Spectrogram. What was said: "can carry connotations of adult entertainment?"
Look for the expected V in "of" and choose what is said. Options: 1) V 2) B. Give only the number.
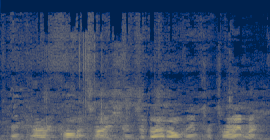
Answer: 2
